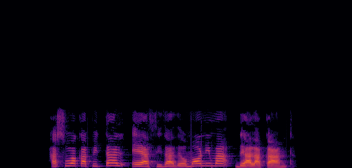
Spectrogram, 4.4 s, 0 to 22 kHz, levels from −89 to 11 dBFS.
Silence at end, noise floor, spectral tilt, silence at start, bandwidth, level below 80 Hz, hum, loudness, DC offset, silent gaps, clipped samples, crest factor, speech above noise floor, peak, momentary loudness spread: 0.85 s; under -90 dBFS; -4.5 dB/octave; 0.6 s; 8 kHz; -80 dBFS; none; -30 LUFS; under 0.1%; none; under 0.1%; 20 dB; over 60 dB; -12 dBFS; 7 LU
